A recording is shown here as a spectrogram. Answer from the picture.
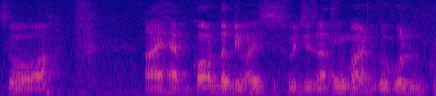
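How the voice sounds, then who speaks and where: With an Indian accent, a man speaks at a medium pitch and fairly slow pace in a monotone, flat delivery, with audible room echo and noticeable background noise. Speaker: tech reviewer. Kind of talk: product review. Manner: halting, many fillers.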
